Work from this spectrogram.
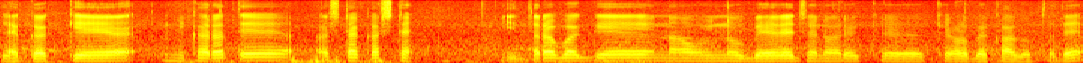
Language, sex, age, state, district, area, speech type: Kannada, male, 18-30, Karnataka, Yadgir, rural, spontaneous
